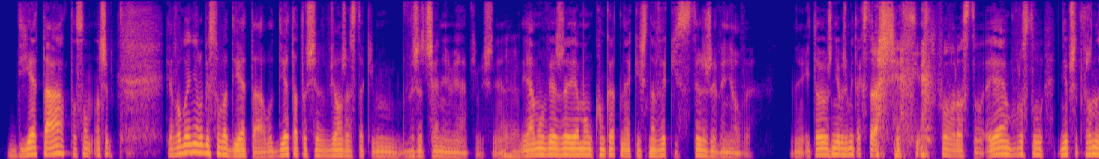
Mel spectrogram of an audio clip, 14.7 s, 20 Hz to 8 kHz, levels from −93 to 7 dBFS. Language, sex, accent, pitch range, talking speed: Polish, male, native, 90-115 Hz, 185 wpm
